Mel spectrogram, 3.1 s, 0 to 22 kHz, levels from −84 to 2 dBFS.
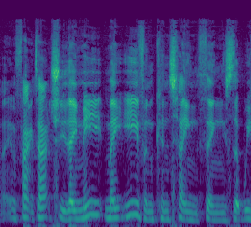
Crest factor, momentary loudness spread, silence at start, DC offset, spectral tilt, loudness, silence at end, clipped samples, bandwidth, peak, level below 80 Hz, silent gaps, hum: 22 dB; 9 LU; 0 s; under 0.1%; 0 dB/octave; -24 LUFS; 0 s; under 0.1%; 16 kHz; -6 dBFS; -68 dBFS; none; none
